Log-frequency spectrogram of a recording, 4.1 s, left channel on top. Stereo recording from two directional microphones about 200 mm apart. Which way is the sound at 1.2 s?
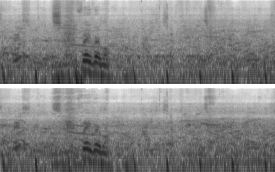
40° left (ahead or behind).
